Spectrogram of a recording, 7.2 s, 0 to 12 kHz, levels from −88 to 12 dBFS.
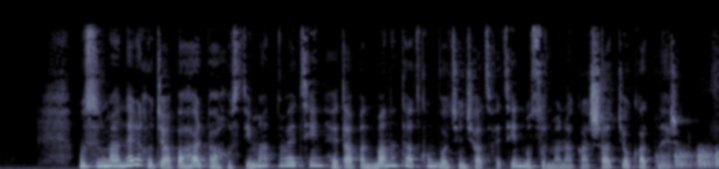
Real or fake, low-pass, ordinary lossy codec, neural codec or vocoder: real; 9.9 kHz; MP3, 96 kbps; none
